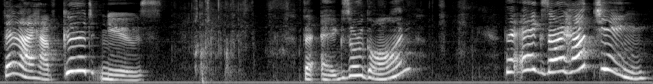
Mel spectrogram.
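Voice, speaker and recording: A woman voicing a calm, cheerful female pig in a storybook, giving plain, matter-of-fact answers. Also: high voice, very slow, pauses often, full character voice.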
